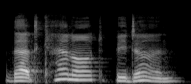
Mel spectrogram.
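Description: A reader voicing a dignified, courteous monkey king who speaks in a formal, measured way. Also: medium pitch, expressive.

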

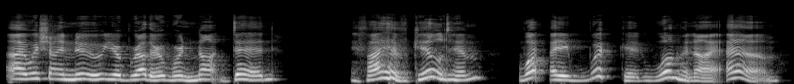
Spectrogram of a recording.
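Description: A woman's voice: medium pitch, takes it slowly, natural voice. A woman voicing a guilt-stricken, fearful wicked queen and stepmother in a storybook, moaning and lamenting in exclamations. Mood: anguished.

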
